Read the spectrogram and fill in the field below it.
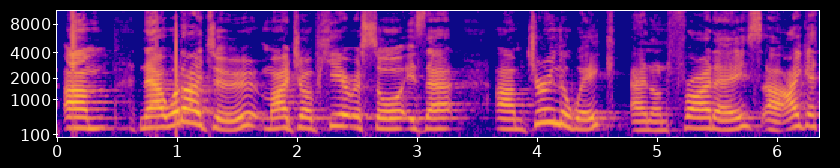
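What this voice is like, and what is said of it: Strained, sick-sounding weird voice. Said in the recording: “I'm a bit sick and my throat is kind of dying on me. So if my voice sounds a bit weird”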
